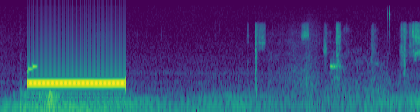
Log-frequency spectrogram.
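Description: A single loud ringback tone on an outgoing phone call to an interview guest on a Monday afternoon, one steady two-second burst, followed by near silence with a few faint clicks and soft rustles.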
